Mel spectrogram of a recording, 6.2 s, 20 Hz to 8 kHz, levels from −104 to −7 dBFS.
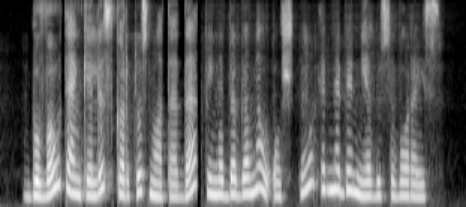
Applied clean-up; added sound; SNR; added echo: neural mask model DeepFilterNet 3.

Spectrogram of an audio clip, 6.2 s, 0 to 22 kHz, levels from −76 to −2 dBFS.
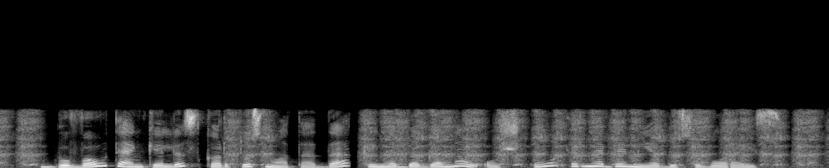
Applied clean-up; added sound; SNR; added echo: none; Breathing; 15 dB; none.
